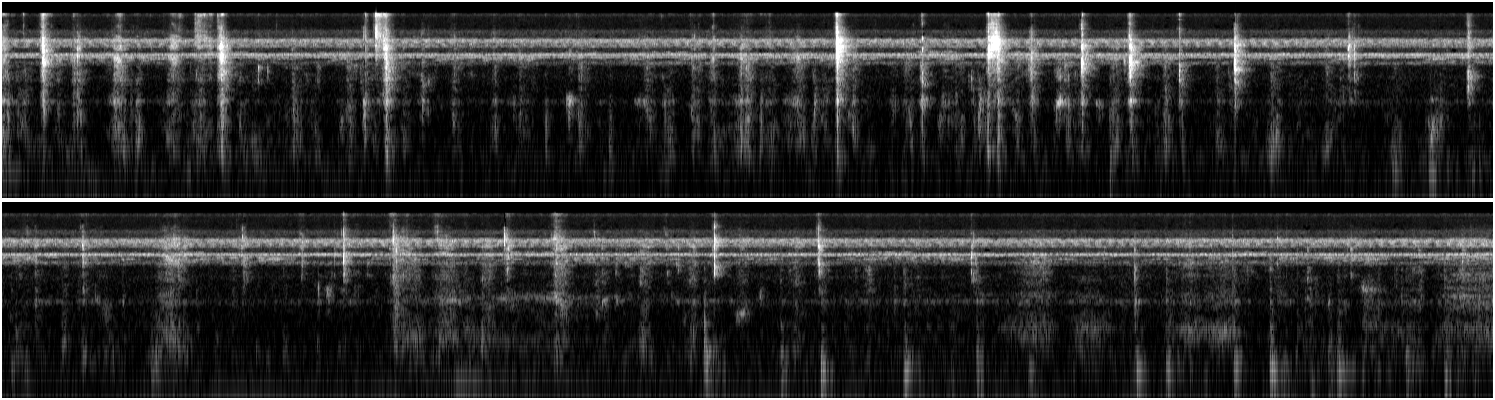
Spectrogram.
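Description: Close-up eating sounds: sharp clicks and crunches of chewing boiled fiddlehead ferns and rice, densest in the first half. Behind them, crickets trill steadily.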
